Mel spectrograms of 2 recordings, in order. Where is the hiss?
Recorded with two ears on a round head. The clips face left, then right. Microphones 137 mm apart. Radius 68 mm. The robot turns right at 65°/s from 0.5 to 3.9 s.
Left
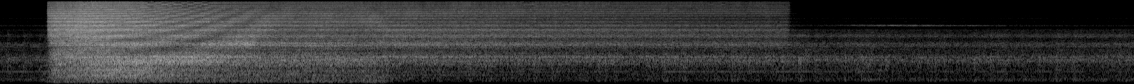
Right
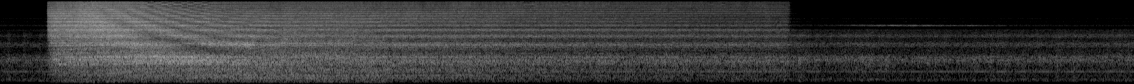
95° left, 1.0 m; by 7.9 s 45° right, 1.0 m.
